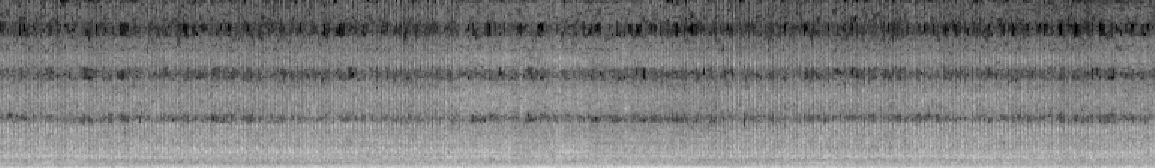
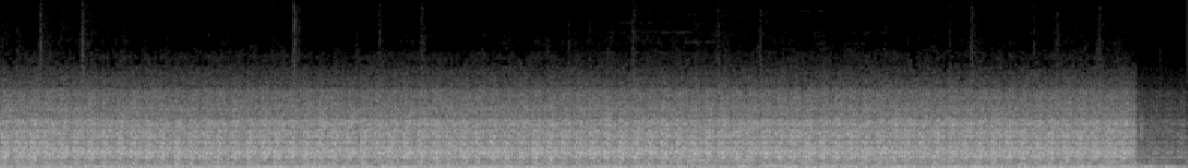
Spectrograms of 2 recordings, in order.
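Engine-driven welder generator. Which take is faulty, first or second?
second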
